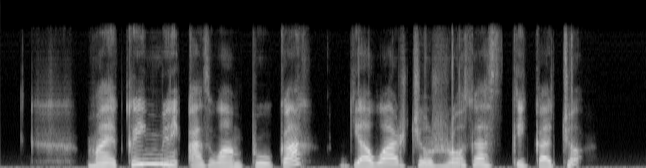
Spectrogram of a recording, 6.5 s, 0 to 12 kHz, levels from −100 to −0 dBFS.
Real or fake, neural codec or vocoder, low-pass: fake; autoencoder, 22.05 kHz, a latent of 192 numbers a frame, VITS, trained on many speakers; 9.9 kHz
